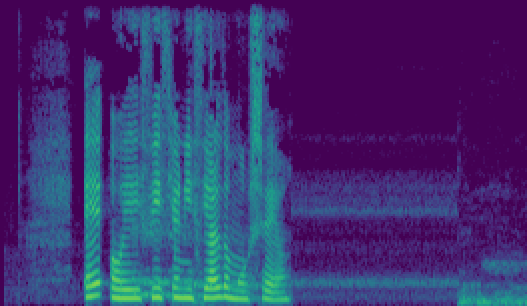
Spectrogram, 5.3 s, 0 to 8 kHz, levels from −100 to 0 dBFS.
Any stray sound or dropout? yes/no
no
